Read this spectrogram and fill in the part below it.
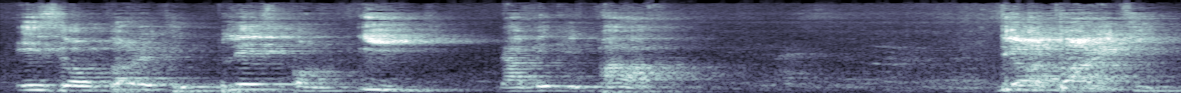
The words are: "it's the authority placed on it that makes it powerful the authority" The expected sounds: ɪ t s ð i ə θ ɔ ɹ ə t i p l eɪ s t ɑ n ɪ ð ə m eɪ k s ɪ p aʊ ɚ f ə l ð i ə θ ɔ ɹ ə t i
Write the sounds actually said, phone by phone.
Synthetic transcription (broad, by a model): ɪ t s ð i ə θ ɔ ɹ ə t i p l eɪ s ɑ n ɪ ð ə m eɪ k ɪ p aʊ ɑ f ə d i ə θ ɔ ɹ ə t i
